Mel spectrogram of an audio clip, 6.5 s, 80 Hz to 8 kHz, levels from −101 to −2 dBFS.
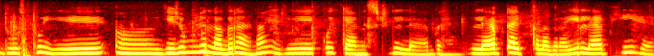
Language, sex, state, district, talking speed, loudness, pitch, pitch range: Hindi, female, Uttar Pradesh, Etah, 240 wpm, -18 LUFS, 240 Hz, 230-255 Hz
